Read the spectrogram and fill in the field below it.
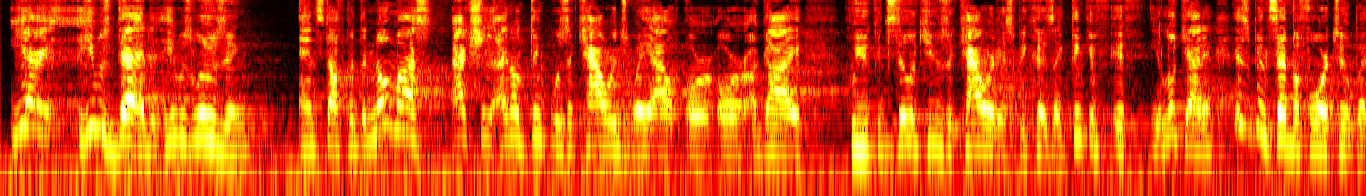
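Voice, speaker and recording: A man's high-pitched, lively voice at a moderate pace, with audible room echo and noticeable background noise. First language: Spanish. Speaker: podcast host. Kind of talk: casual chat. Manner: halting, many fillers.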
